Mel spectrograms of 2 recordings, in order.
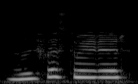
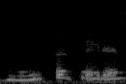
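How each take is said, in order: First: "frustrated" pitched very high, drawn out slowly; very high, slow comic whine. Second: "frustrated" pitched up high and soft; high, soft, whiny "I'm really frustrated". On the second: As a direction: squeak out how fed up you are. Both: Real, not acted.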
